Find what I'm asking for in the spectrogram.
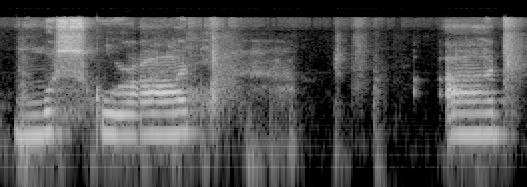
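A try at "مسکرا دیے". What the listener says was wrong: Okay, this one ends here. Muskura with alif, then diye.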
